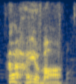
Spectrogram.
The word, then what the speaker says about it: Haomar: Haomar is how you say that.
